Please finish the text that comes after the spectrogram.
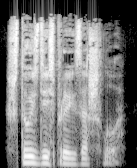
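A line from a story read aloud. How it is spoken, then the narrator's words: Stern question. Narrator (Russian): Строго поинтересовался у меня Остерман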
